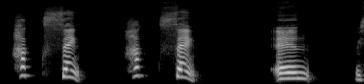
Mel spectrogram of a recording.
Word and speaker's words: 학생: 짠, let's look at the first syllable, and it has this 기역 as 받침, right? 받침. So what happened is this sound get doubled.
